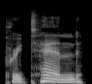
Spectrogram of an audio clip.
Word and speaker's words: pretend: Lots of times if the stressed syllable of a word starts with T, we are also going to use the true T sound. Pretend. For example, in the word pretend, the stress syllable starts with t.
